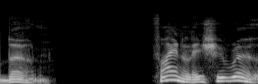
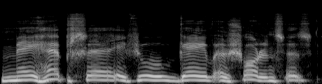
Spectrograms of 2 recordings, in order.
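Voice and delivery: hesitant, higher-pitched lord; wavering agreement, feeling for the words; uncertain; 5 semitones higher, slower than usual. A narrator's reading. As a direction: falter through a tentative concession. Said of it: "Lord Redford said uncertainly".

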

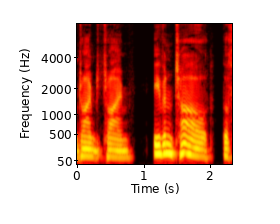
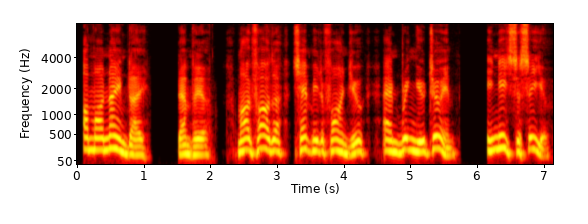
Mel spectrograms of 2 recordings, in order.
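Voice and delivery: higher-pitched youthful voice; earnest young messenger; 5 semitones higher than usual. Acted. Young lord's son to the priest, earnest and higher-pitched. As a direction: deliver it as a dutiful youth.

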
